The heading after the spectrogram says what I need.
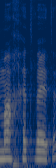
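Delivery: ordinary talk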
